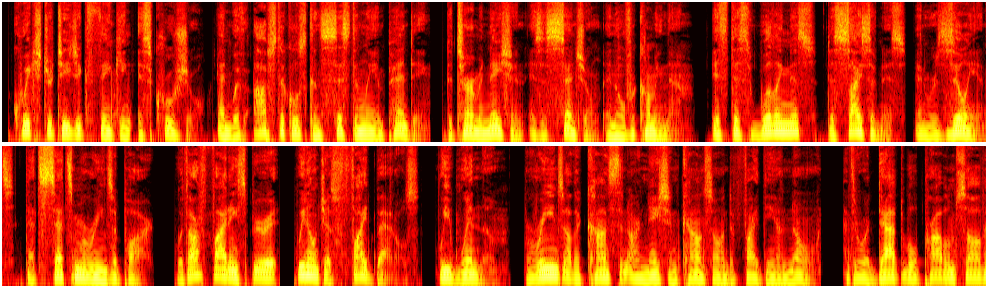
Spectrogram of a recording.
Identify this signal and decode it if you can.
Speech in English. There is no code.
